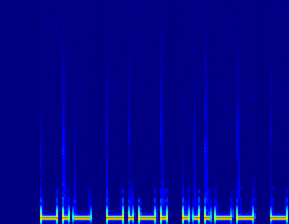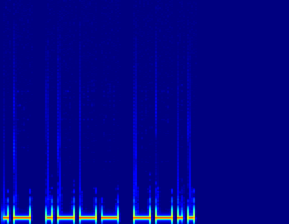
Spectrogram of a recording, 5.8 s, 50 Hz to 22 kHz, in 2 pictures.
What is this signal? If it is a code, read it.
Morse code, heard as a keyed tone, about 22 wpm, 700 Hz. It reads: KC3KJZ
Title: USA Call Signs Repeated 2x 22wpm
